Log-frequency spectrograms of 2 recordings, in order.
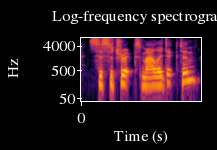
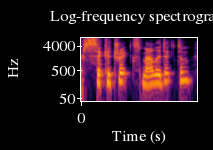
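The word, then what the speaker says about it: Cicatrix Maledictum: kicker Trix maledictum or depending on how you pronounce it cetrix maledictum or catric maledictum really yeah you know just you know what's pulling our legs why cicatrix because it's just a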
